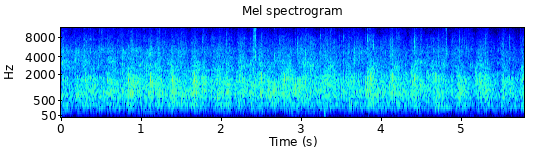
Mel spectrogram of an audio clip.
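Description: A crowd applauds steadily for several seconds, a dense, even wash of many hands clapping at once, sustained without letting up: an audience giving a guest speaker a hearty round of applause.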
